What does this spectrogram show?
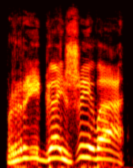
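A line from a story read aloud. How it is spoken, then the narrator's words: Loud bark. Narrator (Russian): гаркнул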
